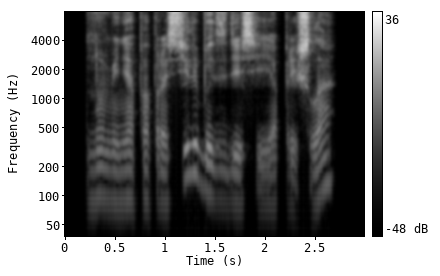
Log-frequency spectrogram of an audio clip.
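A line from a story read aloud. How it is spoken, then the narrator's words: Calm. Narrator (Russian): спокойно ответила она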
